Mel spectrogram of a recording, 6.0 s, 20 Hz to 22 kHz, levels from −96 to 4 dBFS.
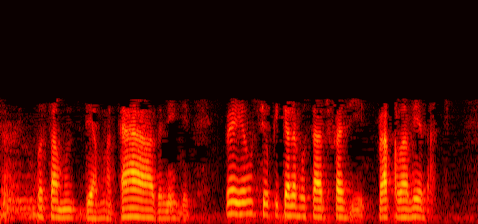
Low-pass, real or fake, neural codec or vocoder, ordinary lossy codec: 3.6 kHz; fake; codec, 24 kHz, 0.9 kbps, WavTokenizer, medium speech release version 2; MP3, 16 kbps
